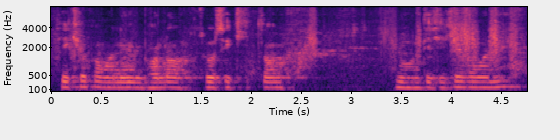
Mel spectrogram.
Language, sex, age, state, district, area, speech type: Odia, male, 18-30, Odisha, Nabarangpur, urban, spontaneous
